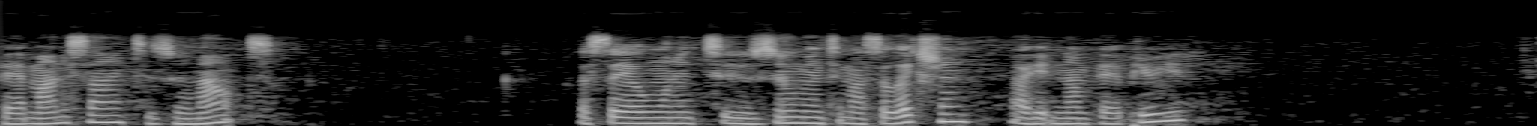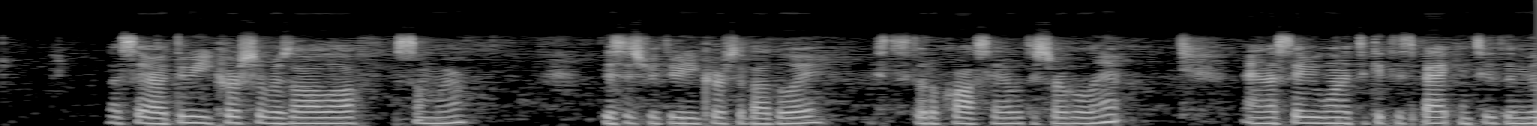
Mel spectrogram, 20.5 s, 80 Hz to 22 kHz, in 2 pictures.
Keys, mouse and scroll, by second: 1.7 KP_Subtract, 2.2 KP_Subtract, 3.1 KP_Subtract, 3.5 KP_Subtract, 4.7 shift+middle click, 8.7 KP_Decimal, 11.0-13.1 scroll down 4, 13.1 scroll down 1, 14.3 click.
